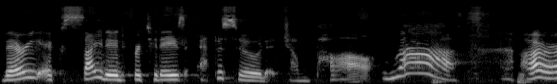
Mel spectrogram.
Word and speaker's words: Jampal: So yes, we are all over the world today, and we are talking about Jampal, and I hope I am pronouncing that correctly.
